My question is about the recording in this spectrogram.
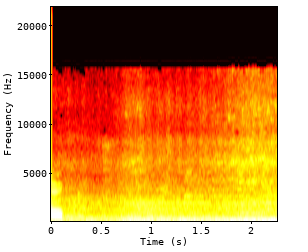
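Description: Oldsmobile 442's V8 engine running steady and low as the car creeps by at walking pace.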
